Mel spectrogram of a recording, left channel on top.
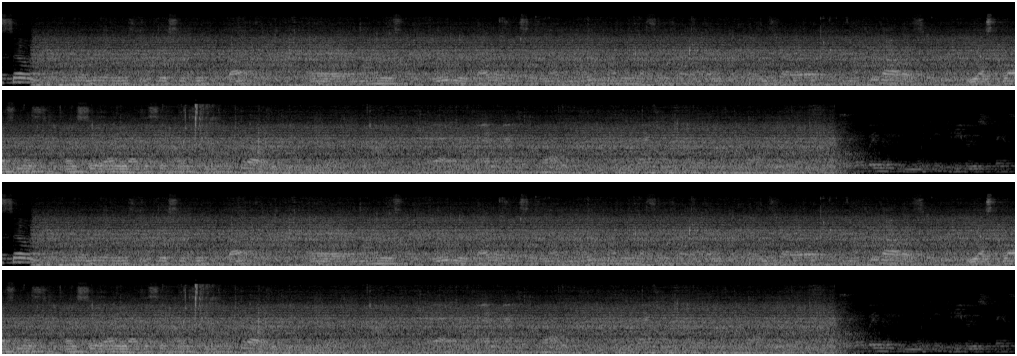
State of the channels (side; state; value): both; identical; correlation 1.00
